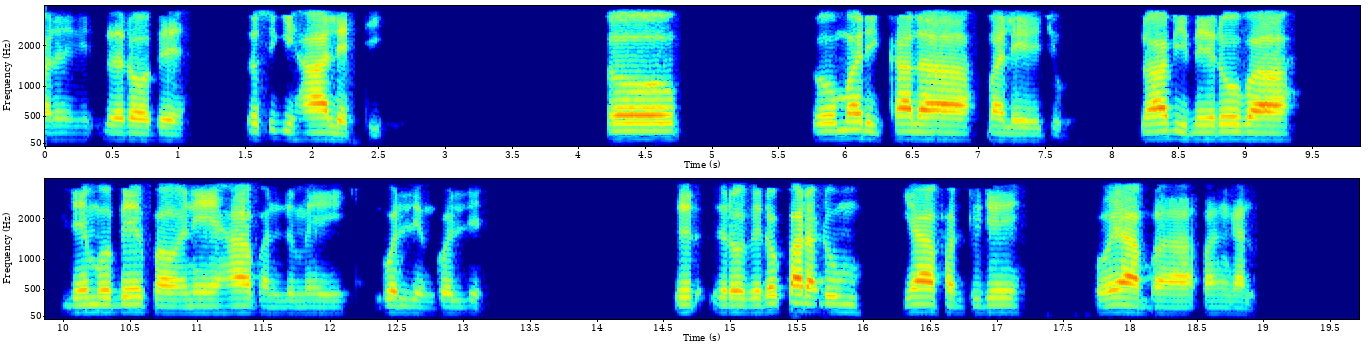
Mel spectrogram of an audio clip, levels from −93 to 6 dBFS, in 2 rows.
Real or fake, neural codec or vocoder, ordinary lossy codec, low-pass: fake; codec, 16 kHz in and 24 kHz out, 1 kbps, XY-Tokenizer; MP3, 32 kbps; 3.6 kHz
